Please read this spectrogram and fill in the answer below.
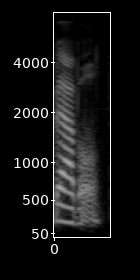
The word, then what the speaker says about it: Babel: Babylon is three Hebrew letters, Beit, Beit, Lamed, and is pronounced Babel.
